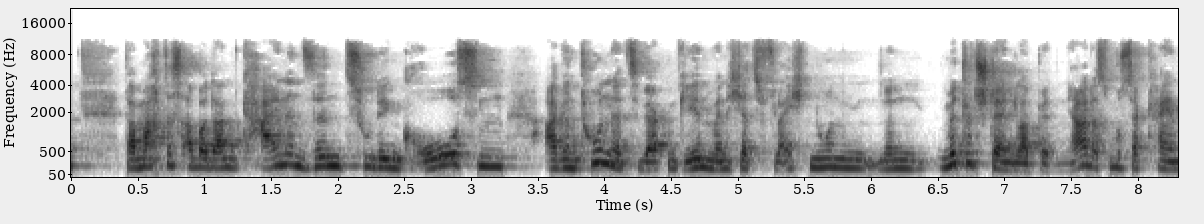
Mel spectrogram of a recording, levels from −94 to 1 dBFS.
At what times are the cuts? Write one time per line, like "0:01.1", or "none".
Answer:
0:04.5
